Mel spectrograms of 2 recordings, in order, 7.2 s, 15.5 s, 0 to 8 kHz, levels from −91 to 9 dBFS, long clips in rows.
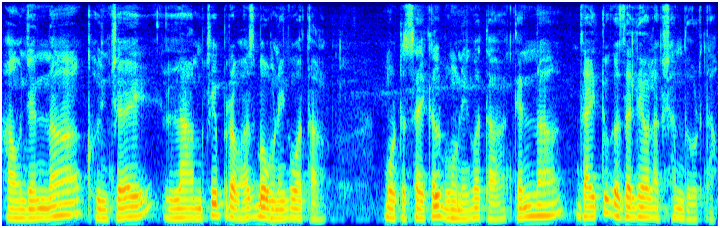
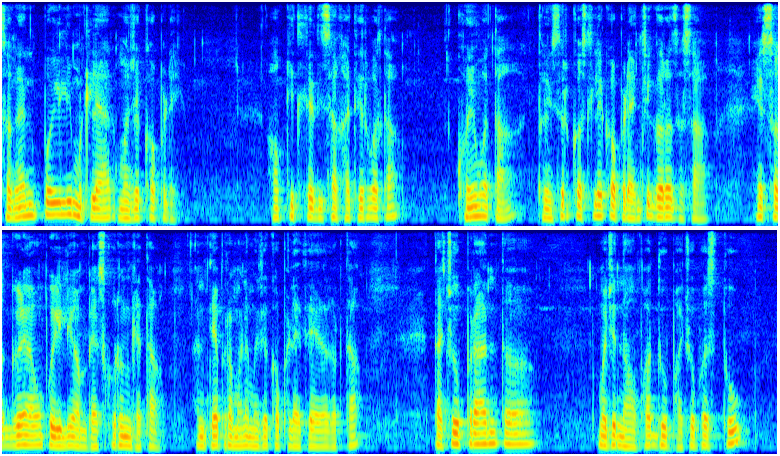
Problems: constant background noise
